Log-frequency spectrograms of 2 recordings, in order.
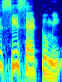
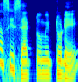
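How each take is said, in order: First: She said to me closed off, stopping at me; comma after me. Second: Slow She said to me today as one phrase; comma after today. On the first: Teacher showing comma meaning, phrase closes after me. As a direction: end the phrase on me, before today. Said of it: "अगर आप यहां पर लगा देते हो". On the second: Teacher showing other meaning, phrase closes after today. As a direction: keep today with said, closing after today. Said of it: "यहां पर comma लगा दिया". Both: Shown as a demonstration.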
